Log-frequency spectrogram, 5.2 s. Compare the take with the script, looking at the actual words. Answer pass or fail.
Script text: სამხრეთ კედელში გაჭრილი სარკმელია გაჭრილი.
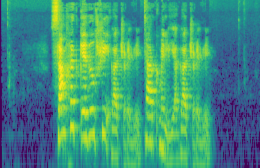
pass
